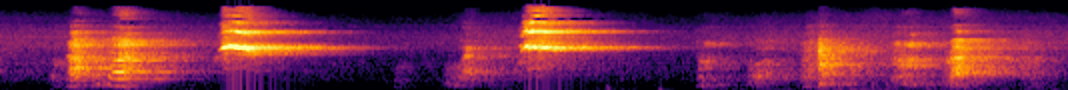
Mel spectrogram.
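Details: A pet macaw screeches loudly, with two strong rasping cries followed by shorter grating bursts that come in quick succession over about eight seconds in an indoor setting.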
